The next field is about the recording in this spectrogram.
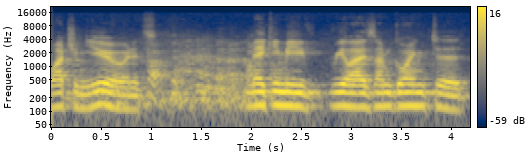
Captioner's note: laughter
